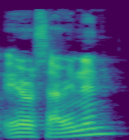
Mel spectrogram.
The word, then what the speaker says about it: Eero Saarinen: Eero Saarinen? – Yeah, thank you.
